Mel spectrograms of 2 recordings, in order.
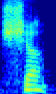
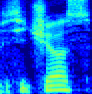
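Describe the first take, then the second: First: The word is shortened to one syllable. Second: The word is said with both syllables. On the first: A casual, careless way of speaking. The speaker calls it wrong. "не будет говорить «сейчас», «ща» просто" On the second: A careful way of speaking. The speaker calls it right. "скорее скажет"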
